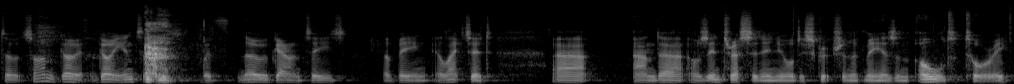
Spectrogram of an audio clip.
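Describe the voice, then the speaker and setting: The man's tone is bright and sharp, his pitch fairly low. He keeps a moderate pace. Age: 60s. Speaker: politician. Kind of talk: press conference remarks. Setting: press conference.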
